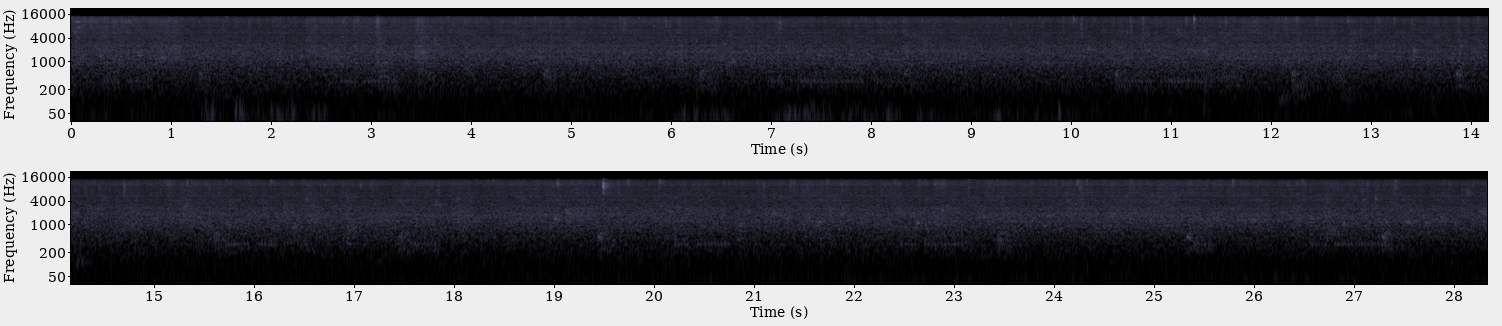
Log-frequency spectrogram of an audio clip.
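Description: Steady rain falling, an even dense hiss of drops, with two faint clicks, one about eleven seconds in and one about nineteen seconds in.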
